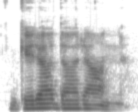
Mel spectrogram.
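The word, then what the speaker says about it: գրադարան: For example, the word library. In Armenian, it's pronounced gradaran. The stress falls into the last syllable.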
